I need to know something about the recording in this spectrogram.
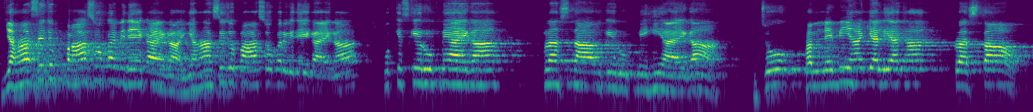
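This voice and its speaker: A male teacher lectures slowly and deliberately in a live class, repeating key points and firing questions that he answers himself. His voice is high and bright. The room around him is echoey, with a long reverb tail.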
